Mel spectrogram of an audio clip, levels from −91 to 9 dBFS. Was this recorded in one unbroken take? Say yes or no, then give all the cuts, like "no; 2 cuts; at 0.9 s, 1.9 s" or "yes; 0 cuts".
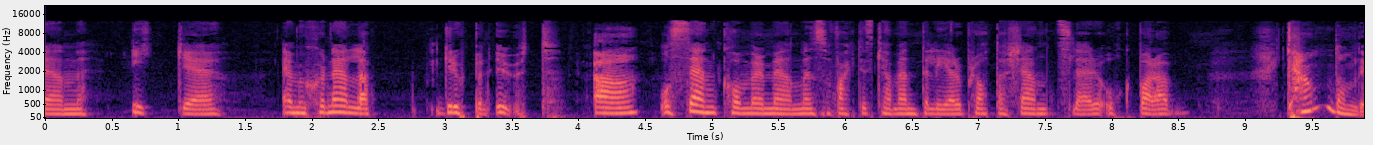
yes; 0 cuts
